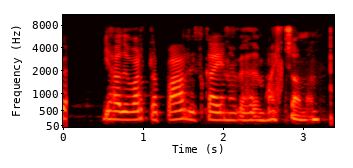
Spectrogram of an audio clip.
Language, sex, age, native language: Icelandic, male, 11, Icelandic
